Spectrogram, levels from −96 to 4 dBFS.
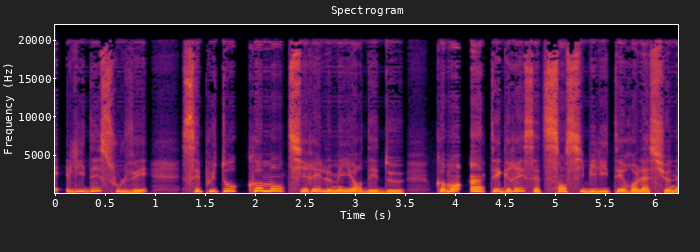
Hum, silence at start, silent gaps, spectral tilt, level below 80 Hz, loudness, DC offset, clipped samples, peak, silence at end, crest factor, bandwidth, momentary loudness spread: none; 0 s; none; -4.5 dB/octave; -56 dBFS; -19 LUFS; under 0.1%; under 0.1%; -4 dBFS; 0 s; 14 dB; over 20 kHz; 7 LU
